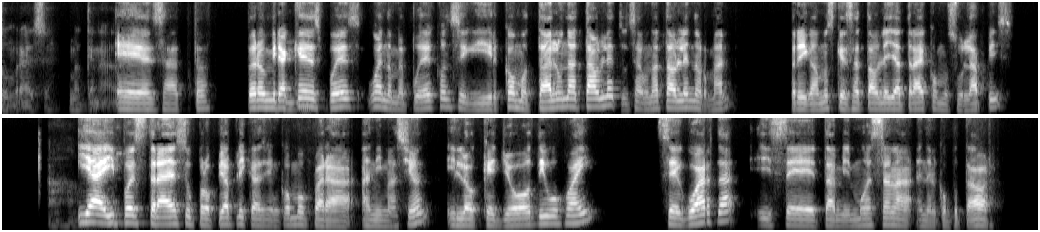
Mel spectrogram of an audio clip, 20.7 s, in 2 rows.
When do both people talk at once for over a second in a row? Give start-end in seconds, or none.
none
